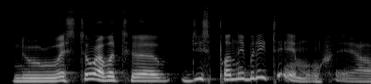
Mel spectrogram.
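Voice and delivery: slow mock-English French, fading soft; polite lord with a bad English accent. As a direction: offer it courteously in put-on English tones. English lord character answers the host.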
